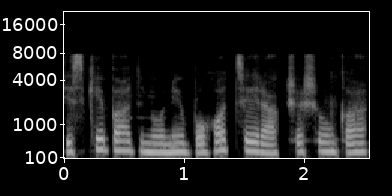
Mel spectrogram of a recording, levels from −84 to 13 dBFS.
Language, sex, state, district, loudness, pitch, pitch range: Hindi, female, Uttarakhand, Uttarkashi, -26 LUFS, 210 Hz, 200-225 Hz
